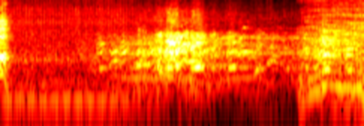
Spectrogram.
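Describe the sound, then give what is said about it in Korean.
Several dogs at a dog farm bark repeatedly, the overlapping barks swelling in the middle and again toward the end over a low background rumble. “아, 저, 저기 저게들 심하게 짖던데 뭐 아는 데길니까?”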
